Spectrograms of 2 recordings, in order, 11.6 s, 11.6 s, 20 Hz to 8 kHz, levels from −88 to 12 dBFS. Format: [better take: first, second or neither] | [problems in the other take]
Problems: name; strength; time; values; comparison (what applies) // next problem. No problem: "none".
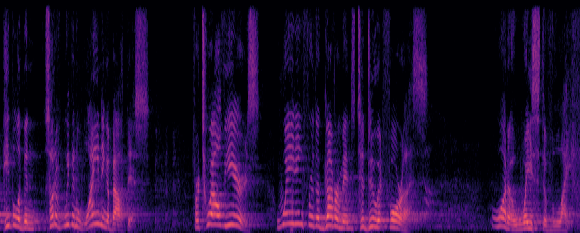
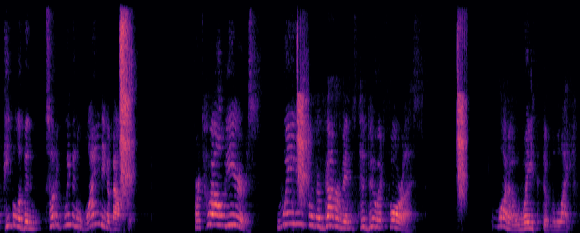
first | noise reduction (neural mask model DeepFilterNet 3)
